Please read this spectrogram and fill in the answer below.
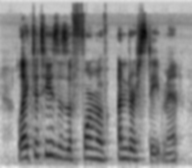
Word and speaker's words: litotes: something directly our next literary term is called light two teas please refrain from trying to call this litotes that's not how it's pronounced like to tease despite what it looks like like to tease is a form of understatement formed by a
